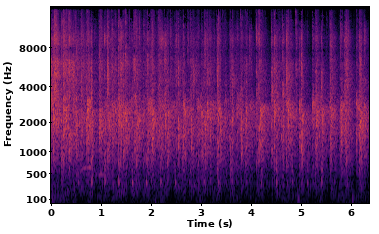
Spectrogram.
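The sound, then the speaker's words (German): Loud, sustained applause from an audience welcoming a graphic novel author as a guest, a dense wash of many hands clapping at once with steady intensity for several seconds and no voices standing out. “Ich freue mich wie Bolle und bitte Sie um einen tosenden Applaus.”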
